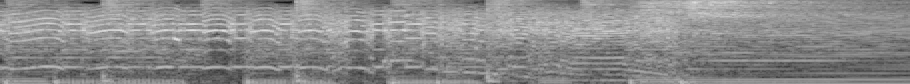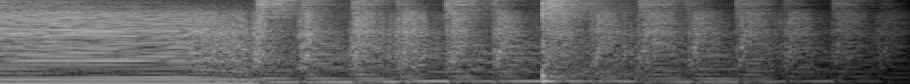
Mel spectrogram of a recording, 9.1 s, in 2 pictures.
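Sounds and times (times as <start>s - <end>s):
hard rock music: 0.0s - 9.0s.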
